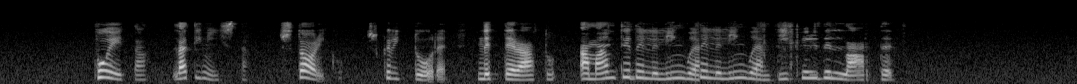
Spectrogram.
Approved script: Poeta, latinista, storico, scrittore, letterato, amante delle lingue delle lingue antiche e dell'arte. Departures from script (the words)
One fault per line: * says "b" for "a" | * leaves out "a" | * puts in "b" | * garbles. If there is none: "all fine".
all fine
